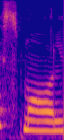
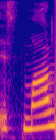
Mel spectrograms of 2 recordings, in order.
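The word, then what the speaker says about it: small: एल हमारा हो जाएगा स्मॉल क्या हो जाएगा स्माल नहीं पढ़ते हैं इसको हम पढ़ते हैं स्मॉल नेक्स्ट फ्रेंड्स है हमारा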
